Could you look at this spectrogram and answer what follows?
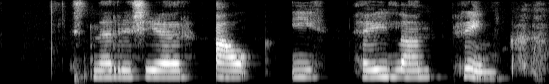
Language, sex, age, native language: Icelandic, male, 7, Icelandic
